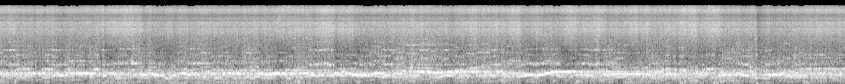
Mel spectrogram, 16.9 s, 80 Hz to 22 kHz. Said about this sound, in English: You hear the music and in the background you hear a Morse signal. Ti-ti-ti-ta-ta-ti, that means 4N. So each jamming station which jammed the Polish service of Radio Free Europe starting from 1977.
